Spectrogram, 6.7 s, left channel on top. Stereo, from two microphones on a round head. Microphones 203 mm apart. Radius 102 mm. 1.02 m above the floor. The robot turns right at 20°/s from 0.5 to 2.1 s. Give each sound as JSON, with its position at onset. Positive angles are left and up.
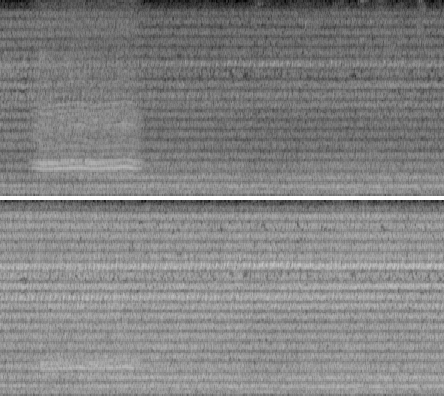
{"t": 0.0, "sound": "a drone", "azimuth_deg": -125}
